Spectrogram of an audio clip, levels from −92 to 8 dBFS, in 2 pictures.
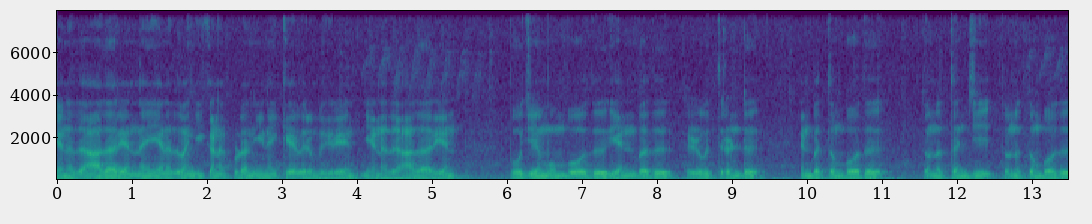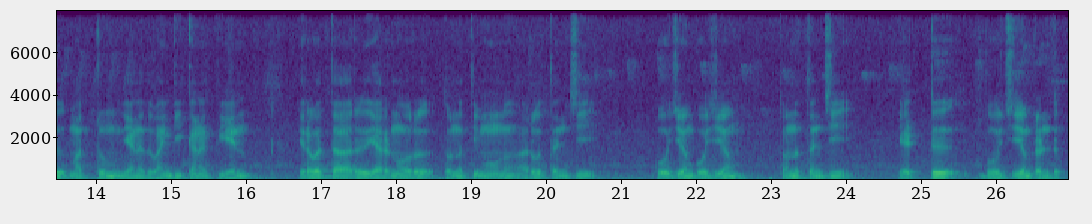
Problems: none marked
